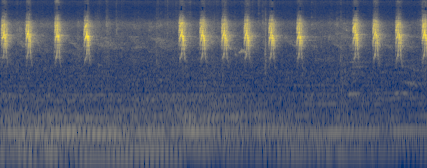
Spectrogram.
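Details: Recently caught female olive-backed tailorbird, three days in captivity, giving runs of sharp, high chip notes at an even quick pace, with a low droning hum behind.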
